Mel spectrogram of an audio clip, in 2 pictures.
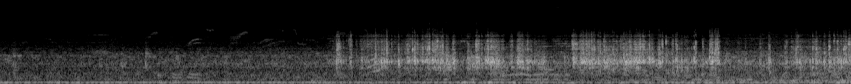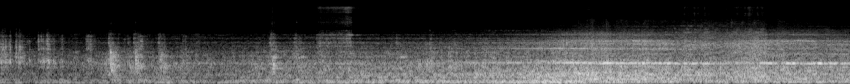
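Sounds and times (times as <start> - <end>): train rumbling on track: 0.0 - 17.0
scraping and rattling: 3.2 - 13.2.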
